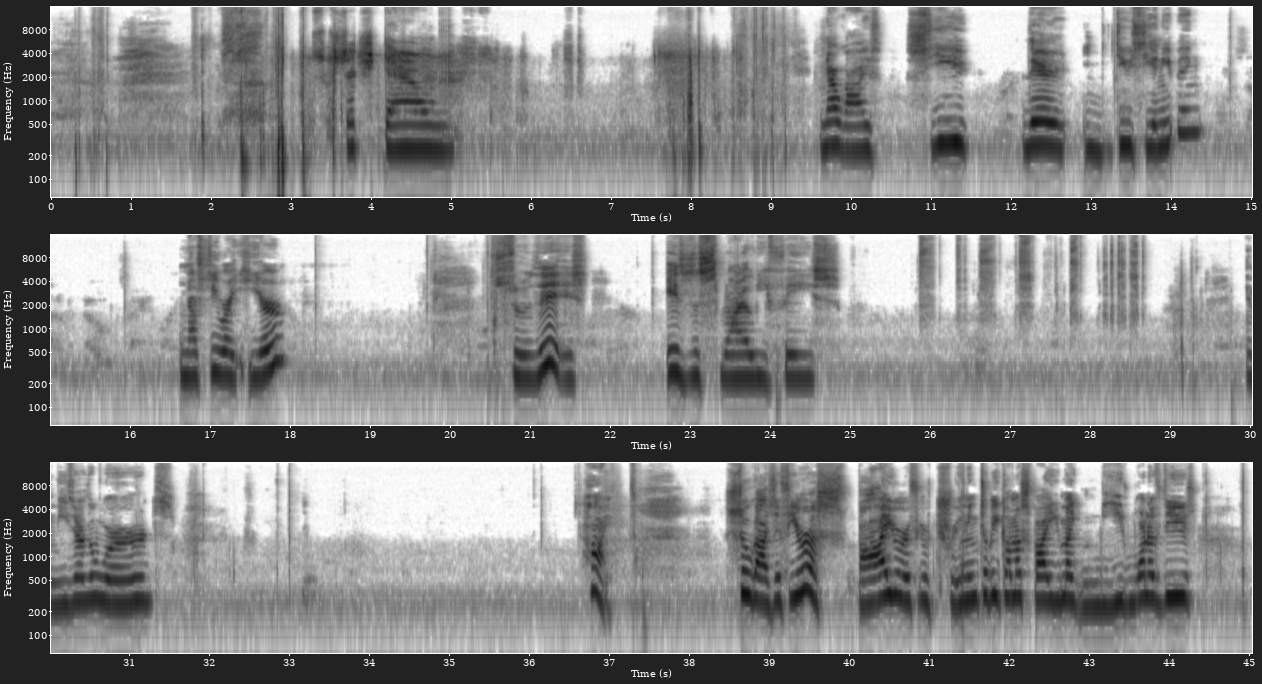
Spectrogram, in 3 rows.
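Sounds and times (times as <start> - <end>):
pen and paper handling: 25.9 - 28.7.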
